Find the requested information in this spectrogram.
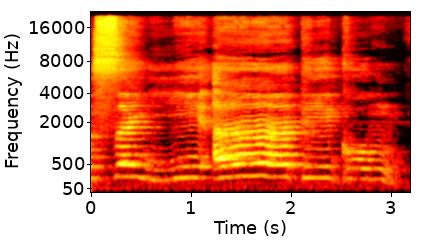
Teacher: Kata sayyiatikum, huruf sinnya dibaca fathah 1 harokat. Kemudian huruf ya-nya dibaca tipis, ditasydidkan, ditekankan, kasrah 1 harokat.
